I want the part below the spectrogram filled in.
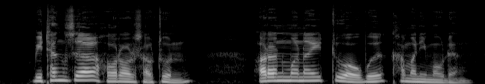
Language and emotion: Bodo, neutral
